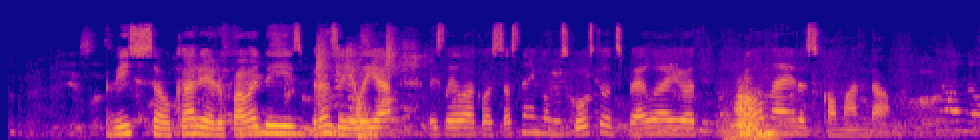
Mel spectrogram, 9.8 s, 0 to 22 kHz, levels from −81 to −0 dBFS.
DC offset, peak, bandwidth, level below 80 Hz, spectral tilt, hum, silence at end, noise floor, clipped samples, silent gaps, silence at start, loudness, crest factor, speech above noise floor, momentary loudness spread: under 0.1%; -2 dBFS; 11.5 kHz; -48 dBFS; -4.5 dB/octave; none; 0 s; -52 dBFS; under 0.1%; none; 0.1 s; -21 LUFS; 20 dB; 31 dB; 16 LU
